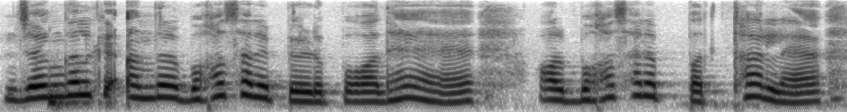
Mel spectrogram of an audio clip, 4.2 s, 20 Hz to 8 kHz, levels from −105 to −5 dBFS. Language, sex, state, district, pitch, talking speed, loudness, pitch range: Hindi, male, Jharkhand, Garhwa, 260 Hz, 185 wpm, -17 LUFS, 220-305 Hz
